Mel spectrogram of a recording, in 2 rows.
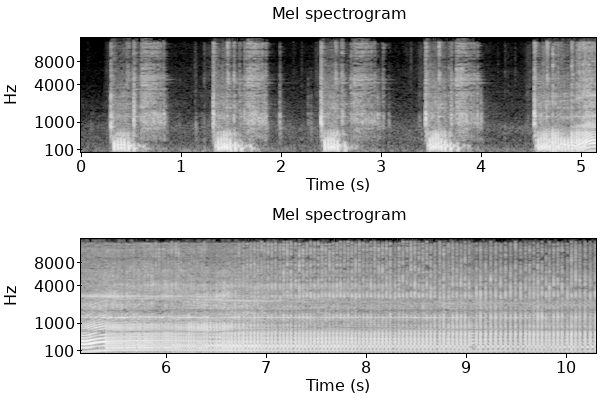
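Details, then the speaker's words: Modified Husqvarna 455 chainsaw with new homemade pipe/muffler can: four pull-start bursts, then catches and revs to a crisp, high, even scream without stutter; normal strong running, compression building. "Listen to this new pipe. Compression's starting to build in this thing. Dog wicked."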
